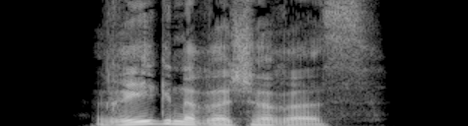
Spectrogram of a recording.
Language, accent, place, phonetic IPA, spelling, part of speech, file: German, Germany, Berlin, [ˈʁeːɡnəʁɪʃəʁəs], regnerischeres, adjective, De-regnerischeres.ogg
- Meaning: strong/mixed nominative/accusative neuter singular comparative degree of regnerisch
